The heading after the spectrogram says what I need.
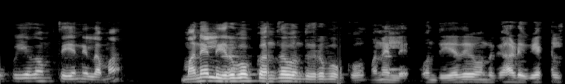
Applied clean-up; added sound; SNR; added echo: neural mask model DeepFilterNet 3.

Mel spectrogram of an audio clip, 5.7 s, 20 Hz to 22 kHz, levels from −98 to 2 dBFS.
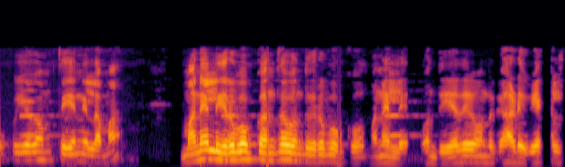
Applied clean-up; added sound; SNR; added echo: none; Trumpet; 18 dB; none.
